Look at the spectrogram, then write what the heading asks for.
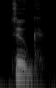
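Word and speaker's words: Zug: Zuk. Hear that sharp t for the z and the long ooh sound for the u.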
